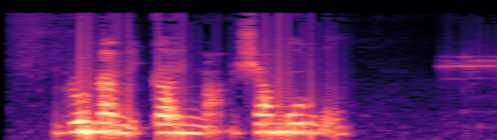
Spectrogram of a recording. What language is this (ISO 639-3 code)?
qws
